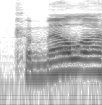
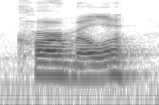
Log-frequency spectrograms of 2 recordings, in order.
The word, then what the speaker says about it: Kamala: Number 27, Kamala Harris. I always put an R there because sometimes I pronounce her Carmela. Kamala, there's no R in there.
